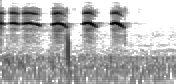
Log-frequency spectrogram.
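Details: Pet talking parrot giving five short, clear whistled notes, each steady and then bending down at the end, spaced about a third of a second apart over a quiet background.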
